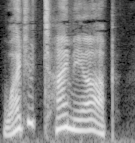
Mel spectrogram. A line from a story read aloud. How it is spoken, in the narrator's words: asked indignantly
